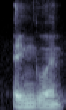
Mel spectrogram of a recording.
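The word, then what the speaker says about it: Englund: England. Yeah, Robert England is uh it's not really spelled like England, the the the country and everything, but you might as well say it like that, even though it's like a gung little stuff.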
